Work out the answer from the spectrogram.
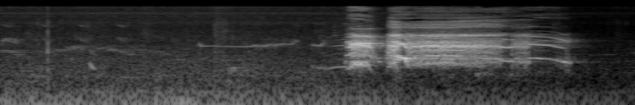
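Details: A six-month-old jumbo Pelung rooster, which began crowing only days earlier, gives a short, hoarse, still-developing crow in the morning.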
